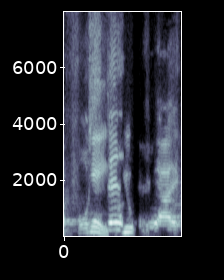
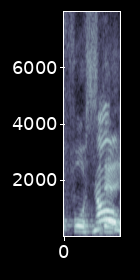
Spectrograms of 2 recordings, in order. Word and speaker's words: Fauston: Oh, you can say Fauston. That's all right, but it's Faustin.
